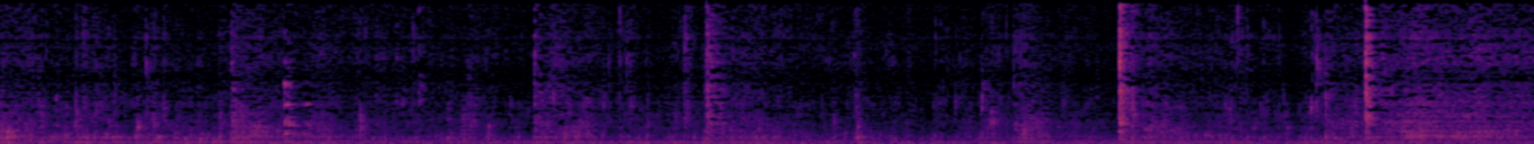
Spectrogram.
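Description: Metal spatula stirring and turning chicken pieces in thick masala in a metal kadai, scraping and clinking against the pan over a steady sizzle of the frying. A few sharper clinks stand out, the loudest about seven and a half seconds in and again near nine seconds.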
